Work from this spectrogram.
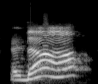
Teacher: Da, as in Damaru, is Mrudu Alpa Prana.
